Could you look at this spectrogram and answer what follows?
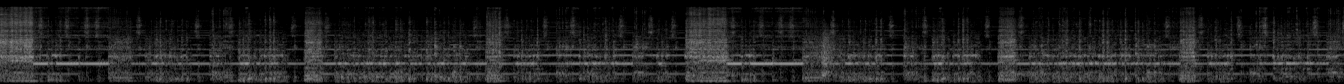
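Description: Stepper motors of salvaged CD/DVD-ROM drive sleds in a homemade Arduino pen plotter, running with a steady high whine as they drive the pen carriage. Several short, harsher rasps break the whine, the longest about seven seconds in.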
